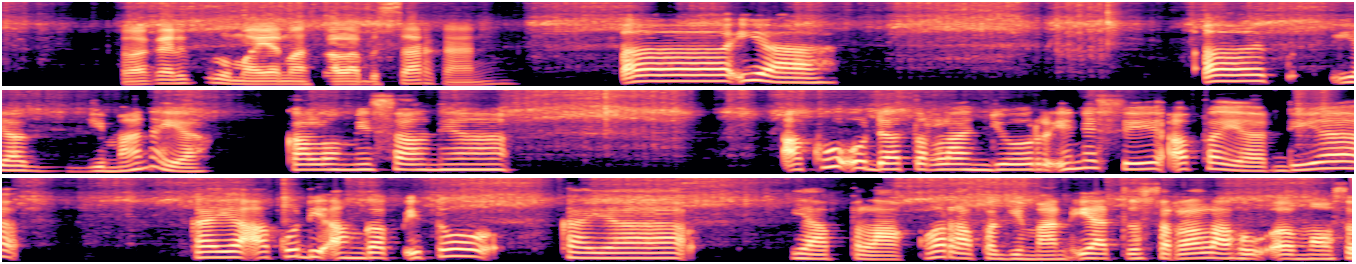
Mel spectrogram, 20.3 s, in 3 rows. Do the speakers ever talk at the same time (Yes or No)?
No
